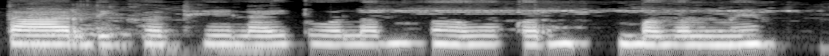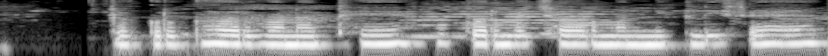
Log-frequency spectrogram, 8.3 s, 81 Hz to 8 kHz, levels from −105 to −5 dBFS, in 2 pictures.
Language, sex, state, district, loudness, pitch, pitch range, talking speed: Hindi, female, Chhattisgarh, Balrampur, -17 LUFS, 215 Hz, 210-225 Hz, 130 wpm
